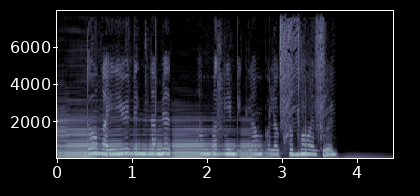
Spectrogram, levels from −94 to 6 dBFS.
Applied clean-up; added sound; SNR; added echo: neural mask model RNNoise.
